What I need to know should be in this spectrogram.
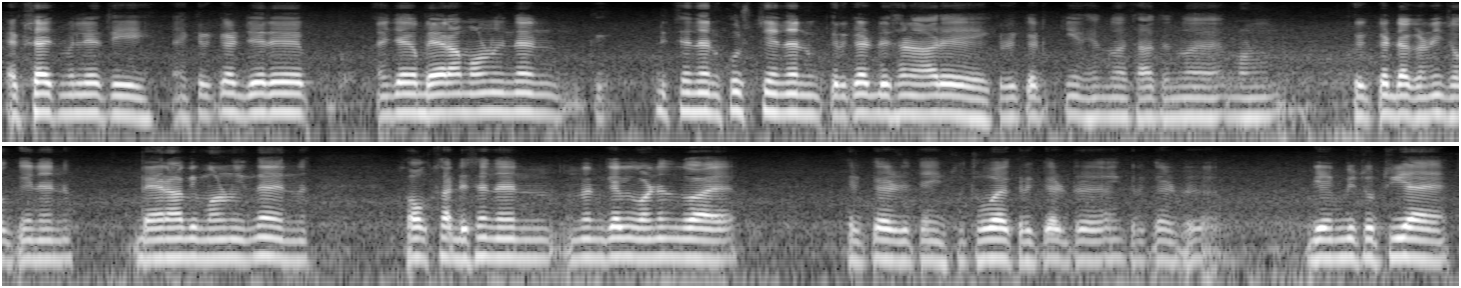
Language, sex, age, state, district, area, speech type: Sindhi, male, 45-60, Gujarat, Kutch, rural, spontaneous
